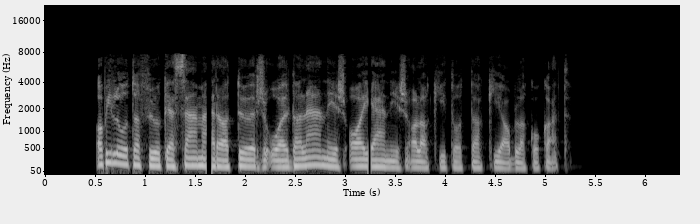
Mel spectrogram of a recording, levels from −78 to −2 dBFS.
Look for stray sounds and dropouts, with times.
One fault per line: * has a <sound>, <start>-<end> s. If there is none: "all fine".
* has a dropout, 1.6-1.7 s
* has a dropout, 3.2-3.3 s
